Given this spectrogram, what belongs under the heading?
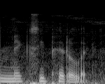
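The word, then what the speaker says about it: Mxyzptlk: to say his name Mr Mixie Pik is how DC is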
